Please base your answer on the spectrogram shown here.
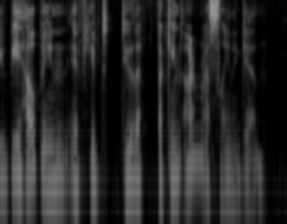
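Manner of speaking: speaking through clenched, gritted teeth. In an arm-wrestling scene, a woman answers her opponent: through clenched teeth. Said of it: "She's through clenched teeth".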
